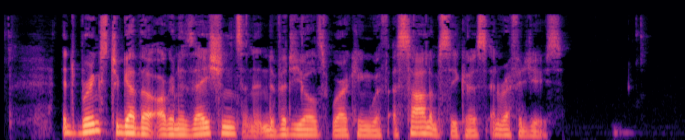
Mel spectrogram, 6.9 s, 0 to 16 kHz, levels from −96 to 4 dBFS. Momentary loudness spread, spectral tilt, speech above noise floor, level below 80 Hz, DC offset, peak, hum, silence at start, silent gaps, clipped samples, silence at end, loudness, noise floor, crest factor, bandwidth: 11 LU; -5.5 dB/octave; 44 dB; -40 dBFS; under 0.1%; 0 dBFS; none; 0.65 s; none; under 0.1%; 1.25 s; -20 LUFS; -63 dBFS; 20 dB; 11.5 kHz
